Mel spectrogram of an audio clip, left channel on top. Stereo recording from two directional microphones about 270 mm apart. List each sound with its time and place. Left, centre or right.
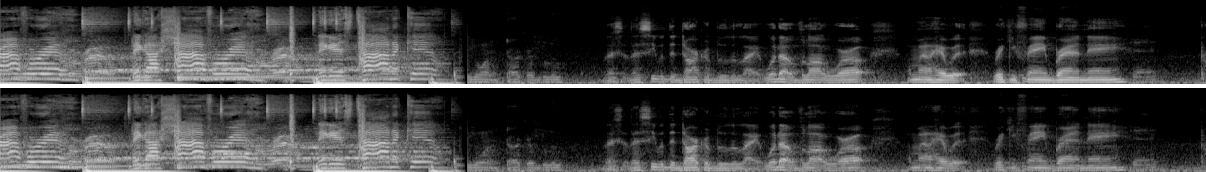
0.0 s music: centre
6.0 s a man's voice: centre
9.1 s speech: left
